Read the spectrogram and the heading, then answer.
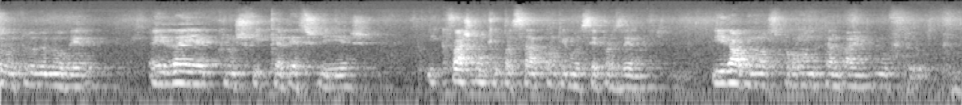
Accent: Ílhavo, Aveiro, Portugal; Na minha infância, tal como no Zé António, Ilha era uma vila, ainda essencialmente ligada ao mar e à pesca longínqua da Terra Nova

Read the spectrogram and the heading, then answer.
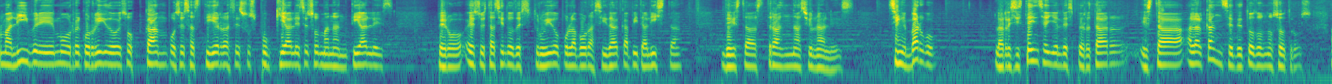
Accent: Cajabamba, Cajamarca, Peru; Me emociona porque yo también soy de Cajabamba. Conozco el valle de Condebamba.

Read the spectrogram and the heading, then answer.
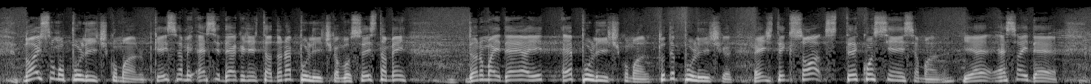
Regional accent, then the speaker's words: Mogi das Cruzes, São Paulo, Brazil; eu sou de Mogi das Cruzes, mas eu estava nas manifestações em São Paulo, tanto em junho, no ano passado, esse ano aí. Sou um cara da periferia

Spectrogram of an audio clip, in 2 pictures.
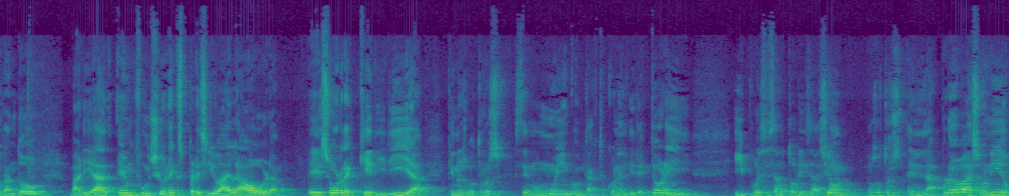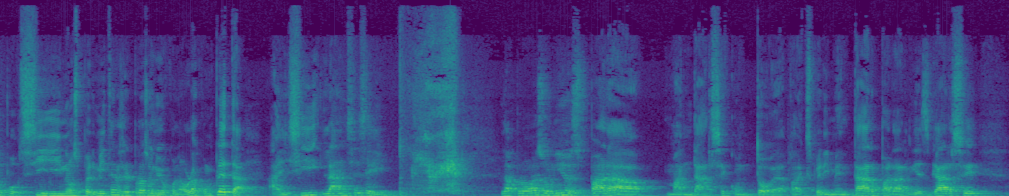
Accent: Bogotá, Colombia; Uno como cachaco se mete a de mar, no importa cero

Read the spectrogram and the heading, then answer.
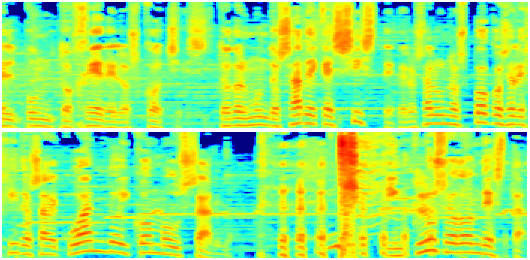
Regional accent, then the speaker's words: Spain; oiga, que yo soy español, que no entiendo nada y tal

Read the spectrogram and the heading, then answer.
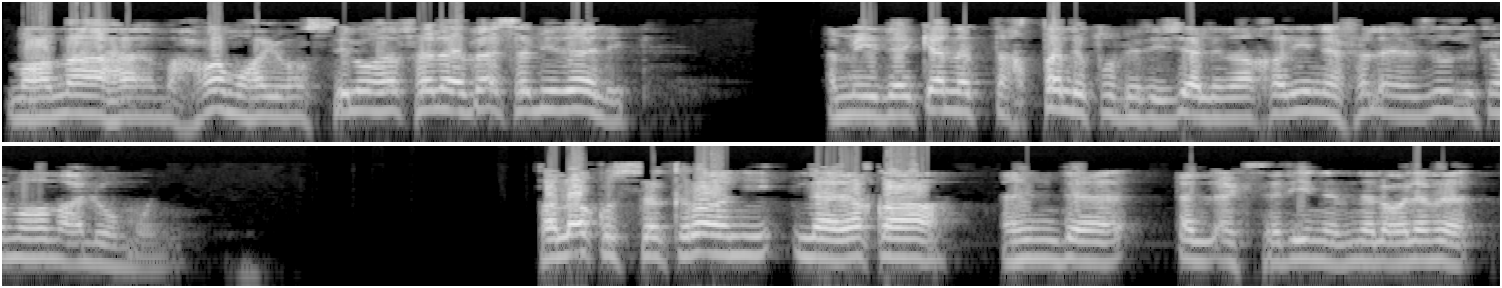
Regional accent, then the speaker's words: Egypt; يعني المهر المتمثل عندنا في مصر في 3 أشياء

